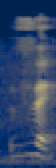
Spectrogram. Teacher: Les cordes vocales vibrent.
